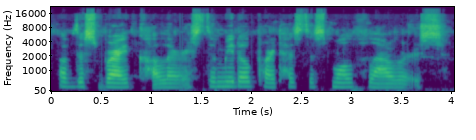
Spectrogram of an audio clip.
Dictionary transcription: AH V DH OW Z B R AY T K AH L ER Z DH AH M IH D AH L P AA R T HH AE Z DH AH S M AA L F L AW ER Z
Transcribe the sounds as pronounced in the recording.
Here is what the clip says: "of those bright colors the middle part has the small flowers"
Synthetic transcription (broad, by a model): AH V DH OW S B R AY T K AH L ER S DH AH M IH D AH L P AA R T HH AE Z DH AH S M AA L F L AW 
